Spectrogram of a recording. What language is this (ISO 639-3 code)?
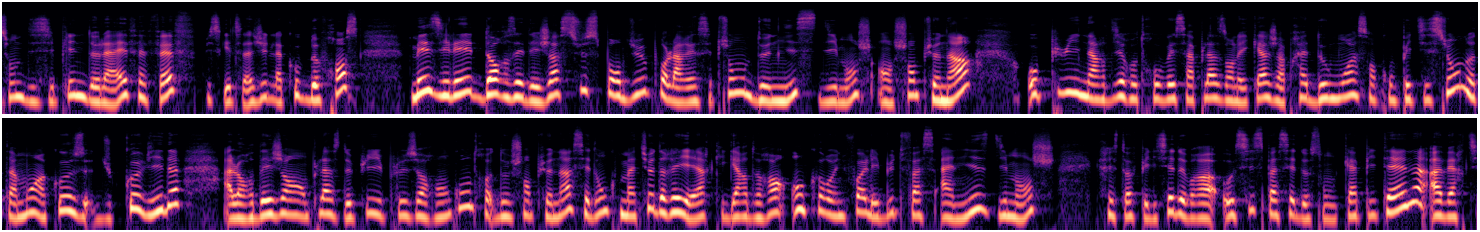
fra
